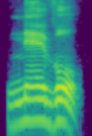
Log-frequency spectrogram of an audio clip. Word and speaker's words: Nebo: chapter and and this is important uh we pronounce this as nevo right this is a vet for the bee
